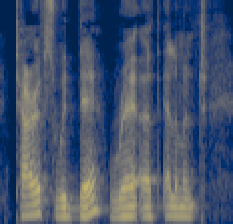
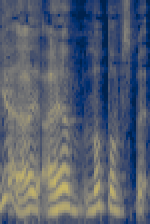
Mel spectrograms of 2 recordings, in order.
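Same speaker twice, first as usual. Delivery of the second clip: mock Brazilian accent; 8 semitones higher than usual. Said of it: "I don't know what accent to do for Brazil".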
